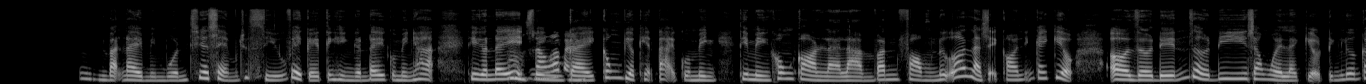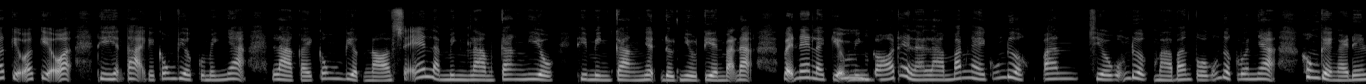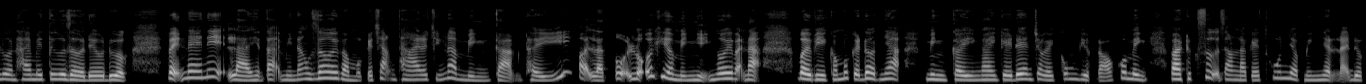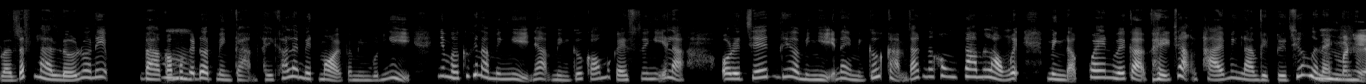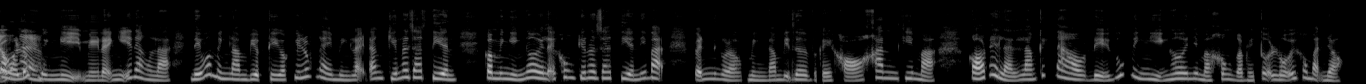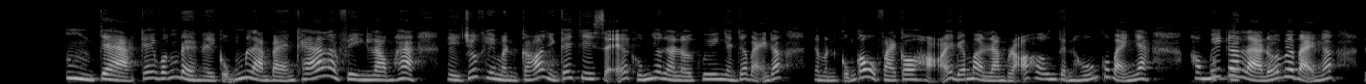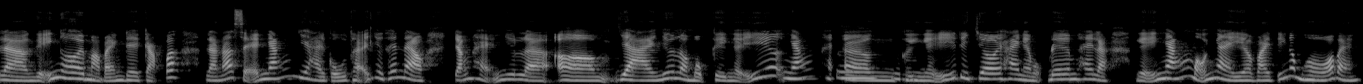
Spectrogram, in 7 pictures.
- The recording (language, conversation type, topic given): Vietnamese, advice, Làm sao để nghỉ ngơi mà không thấy tội lỗi?
- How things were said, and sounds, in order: other background noise; tapping; laughing while speaking: "cái"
